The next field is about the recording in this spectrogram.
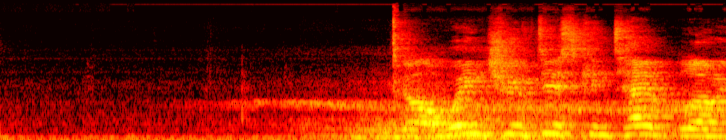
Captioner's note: wind howling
